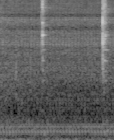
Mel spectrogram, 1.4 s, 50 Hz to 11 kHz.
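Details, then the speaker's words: Tree shear attachment, freshly wired, with the switch grounding the chopping solenoid circuit in the workshop. Two crisp separate clicks about 0.75 s apart over a quiet hum as the relays pull in normally, and the wiring works. "Can you hear this? That clicking noise makes the relays go click click."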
